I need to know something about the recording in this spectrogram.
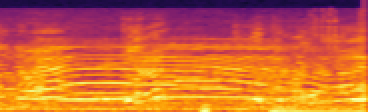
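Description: A faint human voice over the sound system, drawn out and wavering up and down in pitch. A deep low hum comes in near the end.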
